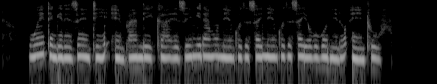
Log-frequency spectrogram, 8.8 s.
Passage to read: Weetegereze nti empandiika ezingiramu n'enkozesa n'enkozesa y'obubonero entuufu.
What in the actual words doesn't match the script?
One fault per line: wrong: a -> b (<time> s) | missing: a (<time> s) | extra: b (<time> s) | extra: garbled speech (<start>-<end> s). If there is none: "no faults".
no faults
